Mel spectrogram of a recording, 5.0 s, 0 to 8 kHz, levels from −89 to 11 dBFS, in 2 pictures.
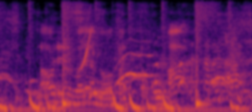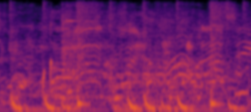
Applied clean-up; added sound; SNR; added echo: none; Drum kit; -1 dB; reverberation time 1.2 s.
